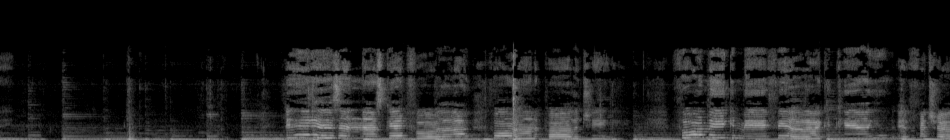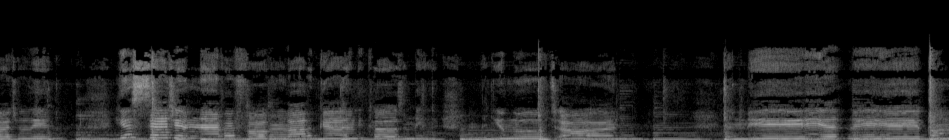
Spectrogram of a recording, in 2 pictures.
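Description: A woman singing over a capoed Seagull acoustic guitar. The guitar plays alone for about the first four seconds before the voice comes in, with wavering held notes.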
